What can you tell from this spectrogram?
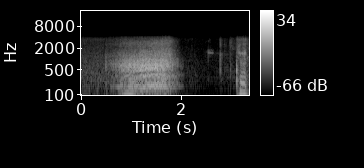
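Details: One long, rough, rising-and-falling snoring breath from a sleeper, then brief quiet and small room noises; snoring.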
